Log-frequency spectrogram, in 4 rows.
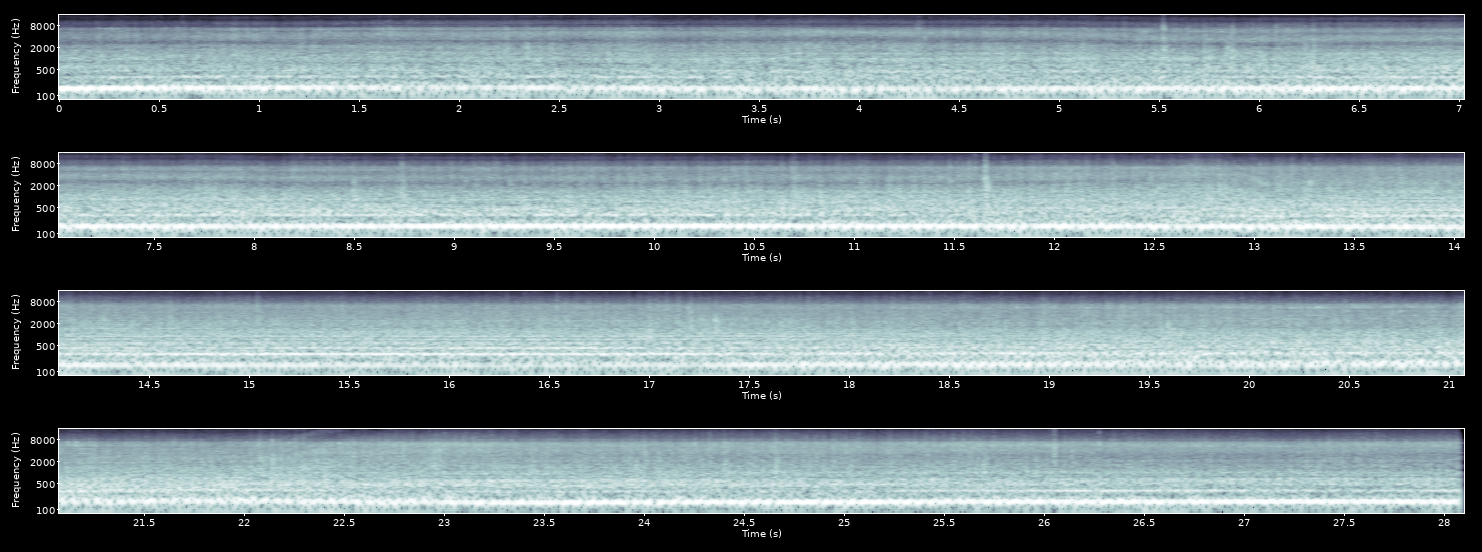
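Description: John Deere 720 tractor's diesel engine running steadily under load, pulling a Happy Seeder through straw stubble, with a constant rushing noise from the seeder working the straw. The engine note holds at one pitch throughout.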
